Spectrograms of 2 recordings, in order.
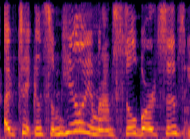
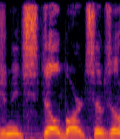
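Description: First: Put-on higher helium-like boy voice; younger Bart. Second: Lightly lowered cartoon boy voice; a slightly older, lower Bart. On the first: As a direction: squeeze it up high like helium. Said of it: "make him a little bit younger". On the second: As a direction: Bart nudged down a bit in pitch. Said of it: "take him down into this range". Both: Shown as a demonstration.

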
